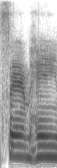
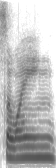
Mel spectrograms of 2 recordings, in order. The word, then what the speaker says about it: Samhain: Yeah, When they it was yeah the demon Swain or however you say it, spelled Sam Hain. I think it's pronounced Swain, something it's like that.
